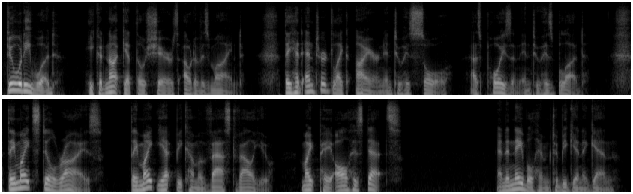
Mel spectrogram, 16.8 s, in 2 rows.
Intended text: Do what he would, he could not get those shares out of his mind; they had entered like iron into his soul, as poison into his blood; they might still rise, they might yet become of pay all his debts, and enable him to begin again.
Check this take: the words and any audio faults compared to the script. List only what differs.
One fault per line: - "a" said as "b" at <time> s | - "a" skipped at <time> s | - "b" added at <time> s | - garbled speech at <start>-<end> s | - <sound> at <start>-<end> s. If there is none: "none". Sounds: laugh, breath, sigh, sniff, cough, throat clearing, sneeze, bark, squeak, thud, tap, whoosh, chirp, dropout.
- "vast value might" added at 11.1 s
